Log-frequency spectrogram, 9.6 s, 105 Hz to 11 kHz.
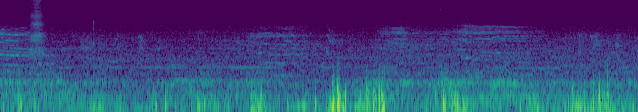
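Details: Bellowing red deer in October 2014, getting ready for the rut: low, throaty roaring bursts grow stronger near the middle, with faint higher whistled tones drifting above a steady rumble.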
